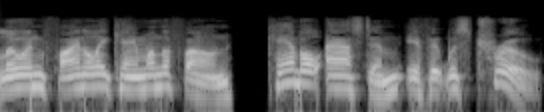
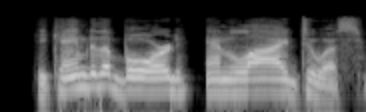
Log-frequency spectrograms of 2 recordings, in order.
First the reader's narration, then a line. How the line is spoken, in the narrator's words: Rock growled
